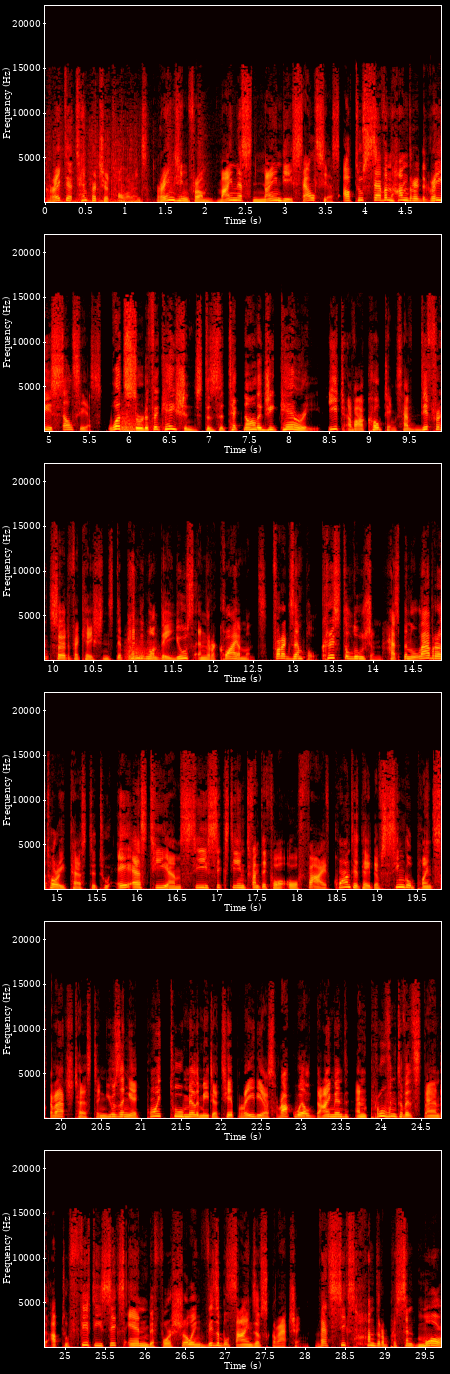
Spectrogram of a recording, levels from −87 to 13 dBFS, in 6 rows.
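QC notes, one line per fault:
No faults heard anywhere in the clip.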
